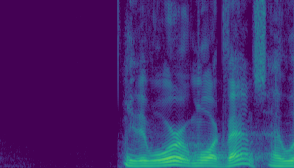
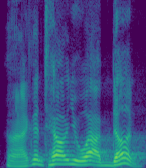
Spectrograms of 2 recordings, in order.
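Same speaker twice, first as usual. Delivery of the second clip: raised, eager voice of a confident monk; higher, louder, quick self-assured reply; voicing Yang Shen; 6 semitones higher, 5 dB louder than usual. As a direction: play the sure disciple, pitched up. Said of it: "Yang Shen says".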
